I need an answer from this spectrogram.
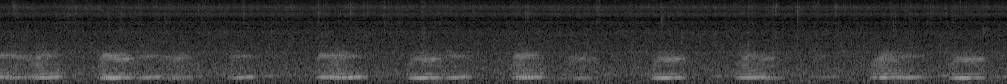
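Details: In Bohol, Philippines, a frog calls through the rain with a strange, low, nasal croak rich in overtones, repeated roughly every one to two seconds, sometimes doubled, over constant rain noise.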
